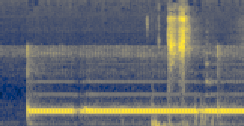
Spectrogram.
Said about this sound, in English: I'm calling her right now.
